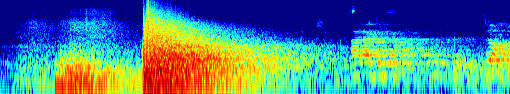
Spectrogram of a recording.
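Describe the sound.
In a large white room at the Beeler Gallery, a group of women tear down a wall panel for the dance performance On Borders; it crashes onto the cement floor with a loud, booming slam that echoes, preceded by a brief rumble; voices follow afterward.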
